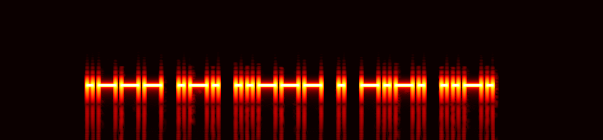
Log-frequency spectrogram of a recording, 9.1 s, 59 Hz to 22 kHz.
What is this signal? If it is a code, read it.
Morse code, heard as a keyed tone, about 14 wpm, 600 Hz. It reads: JR2ECF
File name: Callsigns-14wpm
